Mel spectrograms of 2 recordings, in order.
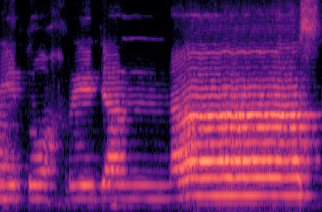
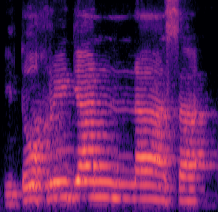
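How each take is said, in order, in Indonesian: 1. Bacaannya berhenti di 'nas' dengan vokal panjang. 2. Bacaannya terus bersambung dengan 'nasa' yang pendek. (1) "di sini nasnya panjang" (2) "nasa dua saja"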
